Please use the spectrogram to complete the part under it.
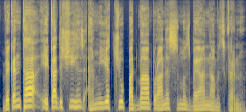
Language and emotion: Kashmiri, neutral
